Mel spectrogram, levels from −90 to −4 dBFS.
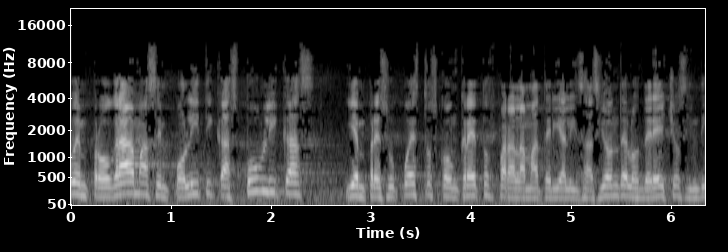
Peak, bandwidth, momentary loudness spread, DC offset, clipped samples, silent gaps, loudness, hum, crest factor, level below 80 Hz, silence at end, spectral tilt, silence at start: -8 dBFS; 11.5 kHz; 11 LU; under 0.1%; under 0.1%; none; -31 LUFS; none; 22 dB; -64 dBFS; 0 s; -4.5 dB/octave; 0 s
